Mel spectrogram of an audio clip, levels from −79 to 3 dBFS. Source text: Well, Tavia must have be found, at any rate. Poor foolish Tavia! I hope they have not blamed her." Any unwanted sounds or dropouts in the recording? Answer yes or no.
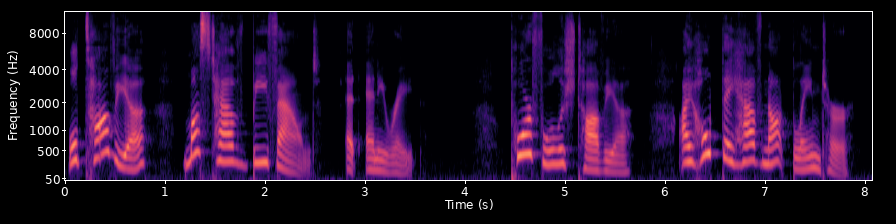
no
